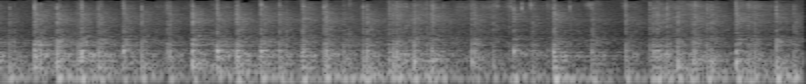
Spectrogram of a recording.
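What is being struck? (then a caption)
Hardcover book. Fast fingertip and nail tapping with both hands on the colorful printed cover of a small, solid hardcover book resting on a wooden table. It makes a quick, steady run of dull, woody knocks with a hollow mid-range body, little brightness, and a short decay.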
